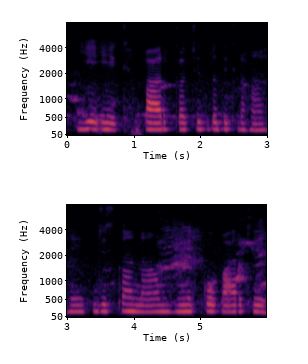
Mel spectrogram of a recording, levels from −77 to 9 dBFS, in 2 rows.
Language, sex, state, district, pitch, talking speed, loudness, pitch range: Hindi, female, Jharkhand, Jamtara, 175 Hz, 130 wpm, -36 LUFS, 175-180 Hz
